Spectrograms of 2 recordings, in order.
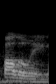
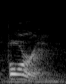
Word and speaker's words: following: Good. Three syllables. Yeah, following. I I heard uh foreign. Foreign a little bit. It's It's the L sounds.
